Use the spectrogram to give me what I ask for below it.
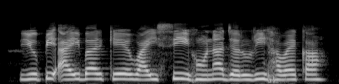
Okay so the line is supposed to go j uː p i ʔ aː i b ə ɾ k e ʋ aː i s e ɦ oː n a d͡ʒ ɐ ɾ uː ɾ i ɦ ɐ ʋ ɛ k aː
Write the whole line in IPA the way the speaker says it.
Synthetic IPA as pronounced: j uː p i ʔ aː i b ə ɾ k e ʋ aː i s i ɦ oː n a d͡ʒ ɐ ɾ uː ɾ i ɦ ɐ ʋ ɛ k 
